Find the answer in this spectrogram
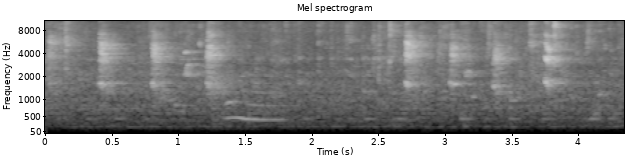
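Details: Pet blue-coloured Indian ringneck (rose-ringed) parakeet giving short, harsh, rasping squawks in an irregular series, about one every half second, with faint room noise behind.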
